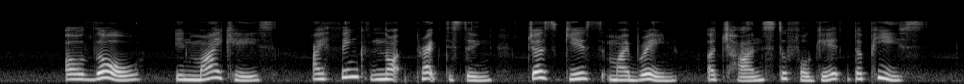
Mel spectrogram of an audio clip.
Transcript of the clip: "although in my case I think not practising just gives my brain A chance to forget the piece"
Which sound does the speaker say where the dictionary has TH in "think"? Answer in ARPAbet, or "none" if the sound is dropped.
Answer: TH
